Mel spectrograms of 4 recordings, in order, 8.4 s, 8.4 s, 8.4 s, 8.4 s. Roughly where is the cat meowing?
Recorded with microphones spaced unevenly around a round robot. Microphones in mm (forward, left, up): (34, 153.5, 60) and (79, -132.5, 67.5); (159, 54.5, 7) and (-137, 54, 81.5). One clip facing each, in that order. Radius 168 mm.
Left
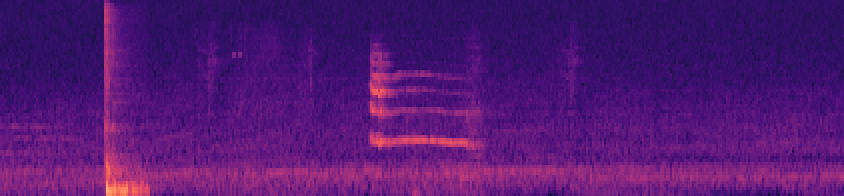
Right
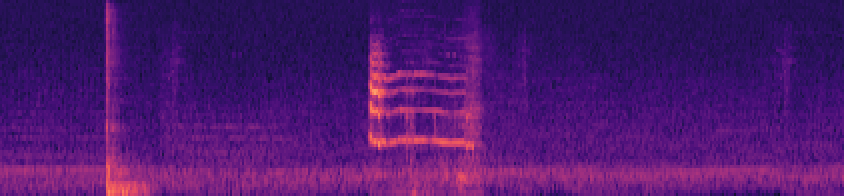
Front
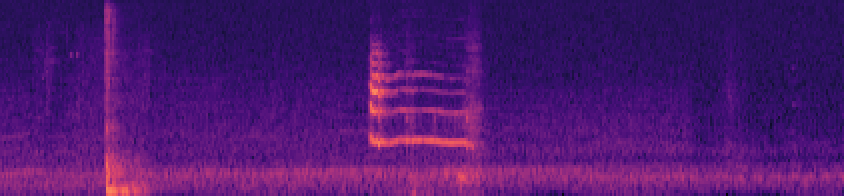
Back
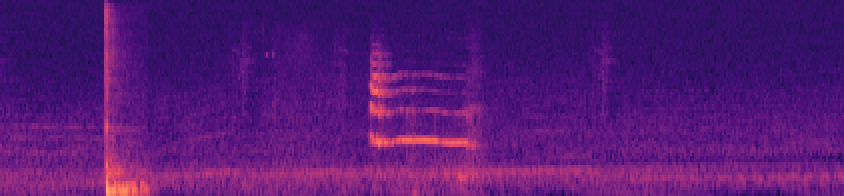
Ahead right.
